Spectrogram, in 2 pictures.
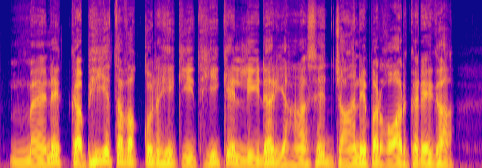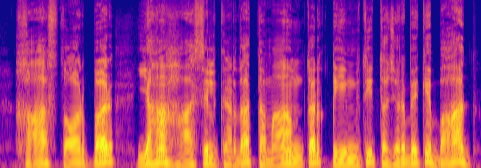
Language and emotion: Urdu, surprised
